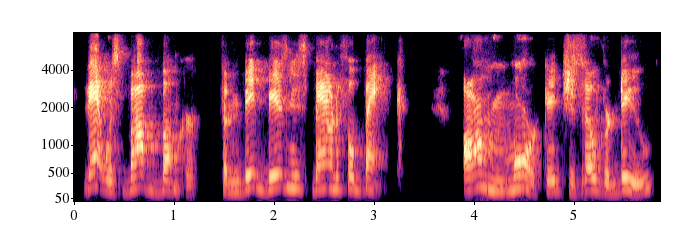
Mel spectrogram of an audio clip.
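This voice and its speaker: A woman's voice: mid-range voice, fairly bright tone. A woman playing a capable but worried airline owner and pilot, reading earnestly in a radio play. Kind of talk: old-time radio play acting.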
